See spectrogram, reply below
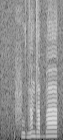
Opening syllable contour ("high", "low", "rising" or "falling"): low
